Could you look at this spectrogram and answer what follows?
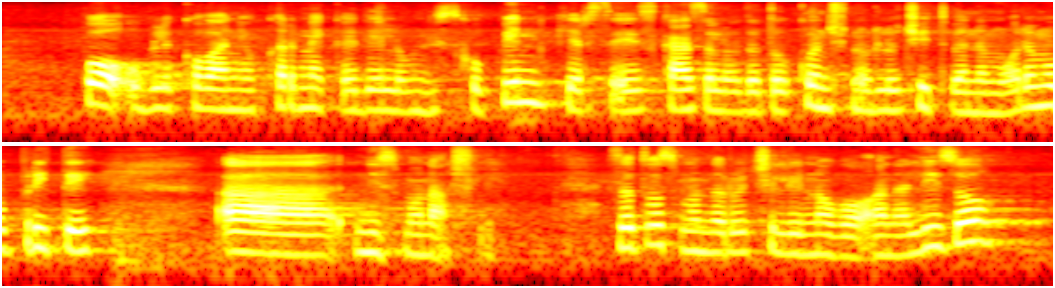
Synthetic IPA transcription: pɔʔɔblikɔʋaːnjukaɾneːkajd̪eːlɔwnixskupinkjeɾsɛjɛiskaːzalɔd̪ad̪ɔkɔnt͡ʃnɛod̪lɔt͡ʃiːt̪ʋɛnɛmoːɾɛmɔpɾit̪i | niːsmɔna̰ːʃli | zat̪oːsmɔnaɾot͡ʃilinɔːʋɔʔa̰naliːzɔ

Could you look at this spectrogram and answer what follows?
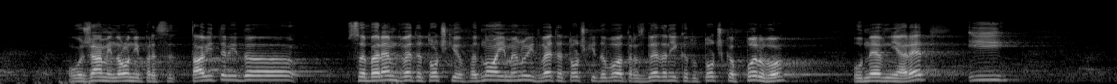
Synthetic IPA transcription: ʊvɐʒaɛminɐɾɔd̪nipɾɛt̪st̪avit̪ɛlid̪ɐ | sɐbɛɾɛmd̪vɛt̪ɛt̪ɔt͡ʃkivɐfɛd̪nɔɐimɛnːoid̪vɛt̪ɛt̪ɔt͡ʃkid̪ɐbɤd̪ət̪ɾɐzɡlɛd̪ɐnikɐt̪ɔt̪ɔt͡ʃkəpɤɾvə | od̪nɛvnijəɾɛt̪i

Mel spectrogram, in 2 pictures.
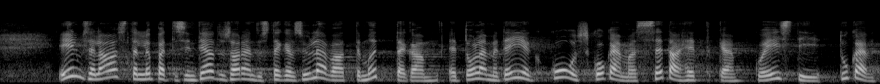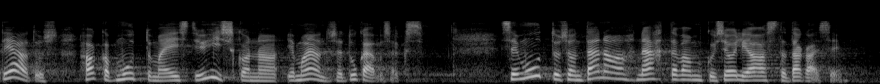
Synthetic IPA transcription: e̞ːlmise̞lɑːst̪ɑlːɤpːˑe̞t̪ːˑɑsint̪e̞ɑd̪usɑɾe̞nd̪̥ust̪e̞ɡe̞vuseylɛvɑːt̪ːˑe̞mɤt̪ːe̞ɡ̥ɑe̞t̪ːo̞le̞me̞t̪e̞jeɡɑko̞ːsko̞ɡ̥e̞mɑsːe̞d̪̥ɑɦe̞t̪ke̞kuje̞ːst̪it̪uɡe̞vt̪e̞ɑd̪̥ushɑkːˑɑb̥muːt̪ːumɑe̞ːst̪iyɦisko̞nːɑjɑmɑjɑnd̪use̞t̪uɡe̞vṵse̞̰ks | se̞ːmuːt̪ːˑuso̞nt̪ænɑnæht̪ɑvɑmkujse̞o̞lʲiɑːst̪ɑt̪ɑɡ̥ɑ̰sʲḭ

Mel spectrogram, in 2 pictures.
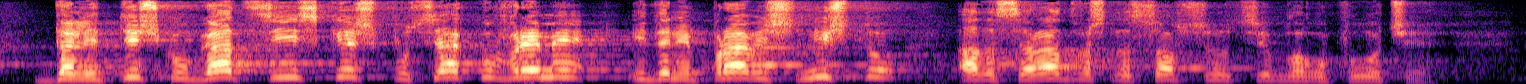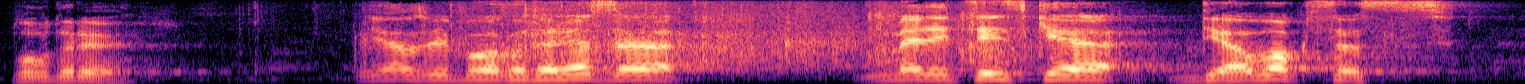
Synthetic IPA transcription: d̪ɐlit̪iʃkoɡat̪siiskəʃposʲakovɾɛmɛid̪ɐnɛpɾaviʃniʃt̪o | ɐd̪ɐsɛɾad̪vəʃnɐsɔpst̪vɛnot̪o̥siblˠɐɡopolˠut͡ʃḭɛ̰ | blˠɐɡod̪ɐɾʲəvḭ | jasviblˠɐɡod̪ɐɾʲəzɐ | mɛd̪it̪sinskijəd̪iɐlˠɔksəs

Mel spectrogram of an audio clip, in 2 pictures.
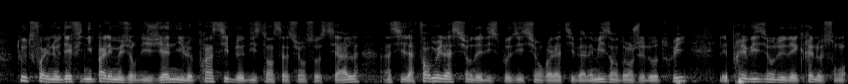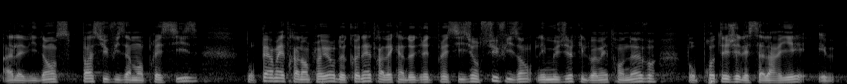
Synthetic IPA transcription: t̪ut̪fwailnəd̪efinipaleməzyʁd̪iʒjɛnːiləpχɛ̃sip̚d̪əd̪ist̪ɑ̃sjasjɔ̃sɔsjal | ɛ̰̃silafɔʁmylasjɔ̃d̪ed̪ispozisjɔ̃ʁəlat̪ivalamizɑ̃d̪ɑ̃ʒed̪ot̪χɥi | lʔepχevizjɔ̃d̪yd̪ekχenəsɔ̃a̰levid̪ɑ̃spasyfizamɑ̃pχesiz | puʁpɛʁmɛt̪χalɑ̃plwajœʁd̪əkɔnɛt̪χavɛkɛ̃d̪əɡʁed̪əpχesizjɔ̃syfizɑ̃leməzyʁkʲild̪wamɛt̪χɑ̃nœvʁpuʁpχɔt̪eʒelesalaʁjee

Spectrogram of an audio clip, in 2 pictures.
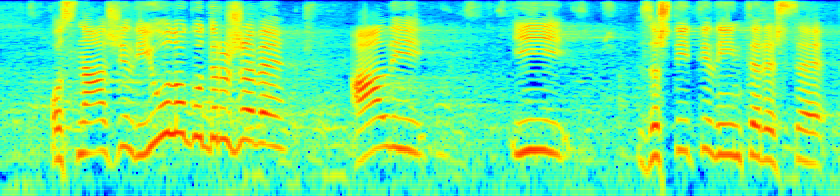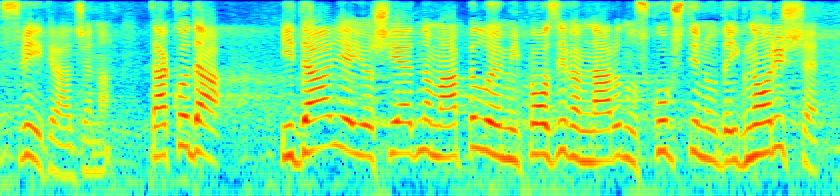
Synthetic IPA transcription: o̞snaːʒiliːulˠo̞ɡud̪r̩ʒaʋe̞ali | i | zaʃt̪iːt̪iliint̪e̞ɾesesʋixɡɾa̰d͡ʑana̰ | t̪ako̞d̪a | id̪aʎe̞jo̞ʃjɛd̪no̞mape̞lujemipo̞ziʋamnaːɾo̞d̪nuskupʃt̪inud̪aiɡno̞ɾiʃe

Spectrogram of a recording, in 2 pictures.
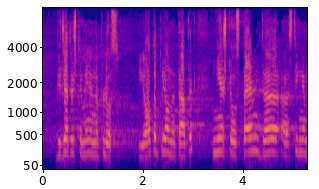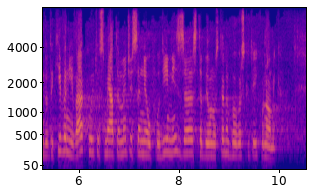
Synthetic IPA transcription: bjud͡ʒɛt̪əʃt̪ɛminɛnɐplʲus | iɔt̪ɐpɾilˠnɐt̪at̪ək | niɛʃt̪ɛʊspɛːmd̪ɐst̪iɡnɛmd̪ot̪ɐkivənivakoit̪ʊsmʲjat̪əmɛt͡ʃɛsənɛopxod̪imizɐst̪ɐbilˠnost̪ənɐbɤlˠɡəɾskət̪əikonɔmikə̥

